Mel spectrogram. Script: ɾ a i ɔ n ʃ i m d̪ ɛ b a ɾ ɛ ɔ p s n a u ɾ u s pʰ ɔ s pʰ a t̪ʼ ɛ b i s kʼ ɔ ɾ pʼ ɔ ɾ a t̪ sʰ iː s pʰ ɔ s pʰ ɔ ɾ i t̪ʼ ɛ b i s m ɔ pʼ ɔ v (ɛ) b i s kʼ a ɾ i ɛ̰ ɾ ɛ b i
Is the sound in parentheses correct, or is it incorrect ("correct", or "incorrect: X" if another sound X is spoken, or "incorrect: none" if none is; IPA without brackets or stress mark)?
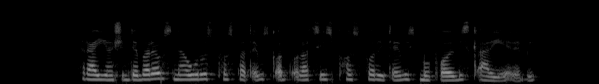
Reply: correct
